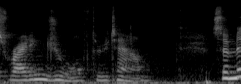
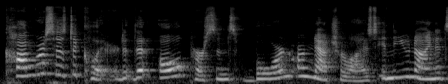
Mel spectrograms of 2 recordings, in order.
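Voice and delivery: raised, declaiming oratory; ringing tones; 4 semitones higher than usual. A narrator's reading. Missus Stanton addresses the inspectors, ringing declamation. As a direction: proclaim it like a speech to the room. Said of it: "spoke in ringing tones".

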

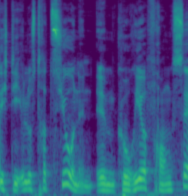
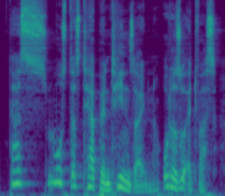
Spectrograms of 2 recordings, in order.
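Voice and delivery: higher female character voice, giving in; conceding; 7 semitones higher than usual. A narrator's reading. Model giving in to the painter, higher-voiced concession. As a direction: admit it in the model's raised pitch. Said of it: "gab sie zu".

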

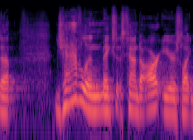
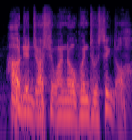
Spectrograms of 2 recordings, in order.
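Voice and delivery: a lightly voiced mock Sun Tzu, pitched lower; Sun Tzu imitation; 4 semitones lower than usual. Teacher voicing a student's question as Sun Tzu, lightly done lower mock general. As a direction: pose the question like a wise old general, gently. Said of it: "in your Sun Tzu imitation".

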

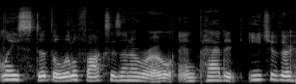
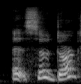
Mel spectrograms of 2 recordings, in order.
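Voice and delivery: small, higher-pitched fox voice; squeaky little fox; 7 semitones higher than usual. A narrator's reading. Little fox Rusty to the others out at night, squeaking. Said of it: "squeaked Rusty".

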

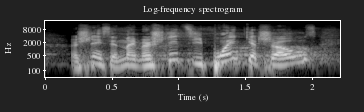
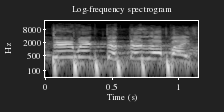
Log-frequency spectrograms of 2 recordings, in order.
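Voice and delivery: high-pitched dumb agreement; imbecile spectators; 13 semitones higher than usual. Acted. Imbeciles in the audience taking sarcasm literally, caricature voice. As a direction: play a fool who takes it literally. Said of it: "les imbéciles étaient comme".

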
